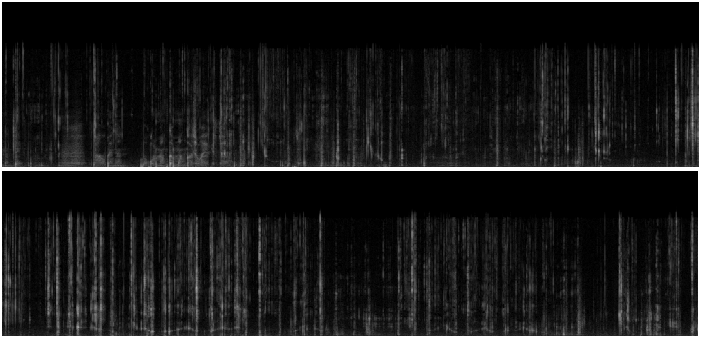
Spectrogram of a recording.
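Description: A young woman chews food close to a microphone with soft wet smacking sounds.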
